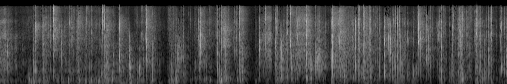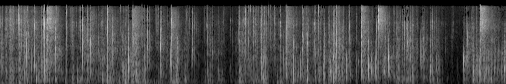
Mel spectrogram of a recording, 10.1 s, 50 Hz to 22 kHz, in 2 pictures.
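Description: A medium-size Kettle crisps bag of foil-lined plastic, puffed and apparently full, is squeezed and crinkled with the fingertips of both hands. It makes a dense, continuous run of sharp, bright crinkles and crackles that die away almost instantly, with brief lulls near 1.7, 2.5 and 9.6 seconds.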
